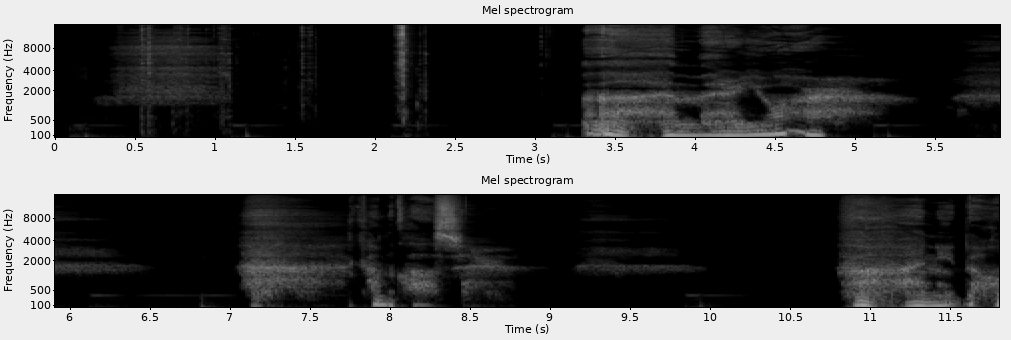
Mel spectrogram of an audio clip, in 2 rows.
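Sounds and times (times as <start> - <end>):
scissors snipping and cutting: 0.4 - 2.4
short sharp metallic clicks: 0.4 - 2.4
speech: 3.3 - 5.0, 8.2 - 8.7, 10.9 - 11.7.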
